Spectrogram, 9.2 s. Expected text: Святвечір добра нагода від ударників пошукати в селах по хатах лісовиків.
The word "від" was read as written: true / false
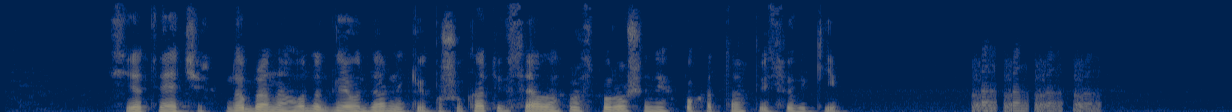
false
